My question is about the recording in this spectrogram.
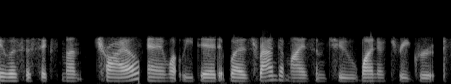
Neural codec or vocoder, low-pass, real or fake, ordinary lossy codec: none; 5.4 kHz; real; AAC, 48 kbps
